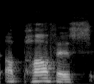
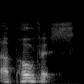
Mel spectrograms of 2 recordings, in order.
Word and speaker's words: Apophis: And we can clear up something right now that it is pronounced Apophis and not Apophis.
